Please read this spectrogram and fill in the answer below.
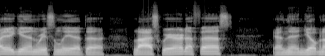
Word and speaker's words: La Izquierda: La Izquierda.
